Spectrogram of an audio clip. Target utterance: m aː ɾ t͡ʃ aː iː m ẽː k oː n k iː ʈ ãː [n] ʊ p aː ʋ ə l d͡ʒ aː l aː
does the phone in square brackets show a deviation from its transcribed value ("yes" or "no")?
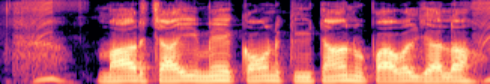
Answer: no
